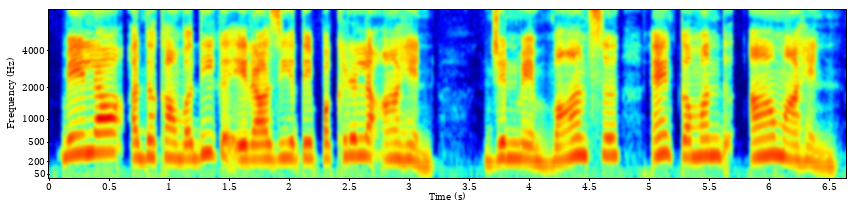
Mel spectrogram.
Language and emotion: Sindhi, neutral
